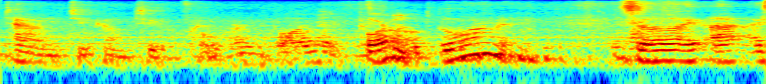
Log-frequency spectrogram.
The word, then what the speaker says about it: Gorman: He says, no, Gorman, it's two syllables, Gor and Man.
